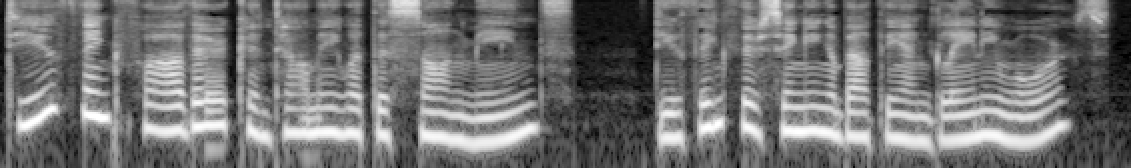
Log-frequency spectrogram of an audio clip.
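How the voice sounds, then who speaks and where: Woman acting a rebellious, questioning daughter, pitched up. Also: lively intonation, a little slow, dark tone, no echo, clean studio sound. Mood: curious. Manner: challenging, inquisitive. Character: rebellious, questioning unmarried daughter, no longer young. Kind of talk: audiobook character voice.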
